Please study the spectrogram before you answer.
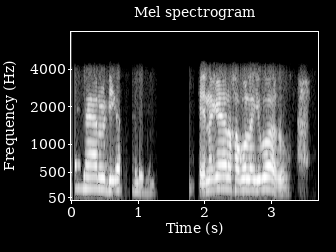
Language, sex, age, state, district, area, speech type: Assamese, male, 30-45, Assam, Morigaon, rural, conversation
